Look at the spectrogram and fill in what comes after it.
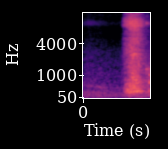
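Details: A cat, after a moment of quiet, gives a single short, sharp, airy burst: one cough.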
